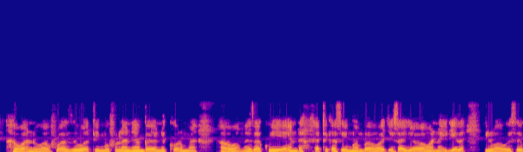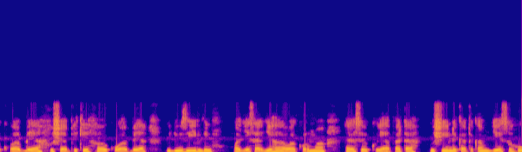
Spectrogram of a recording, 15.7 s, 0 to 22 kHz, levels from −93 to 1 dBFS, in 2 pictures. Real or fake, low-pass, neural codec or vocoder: fake; 7.2 kHz; vocoder, 22.05 kHz, 80 mel bands, Vocos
